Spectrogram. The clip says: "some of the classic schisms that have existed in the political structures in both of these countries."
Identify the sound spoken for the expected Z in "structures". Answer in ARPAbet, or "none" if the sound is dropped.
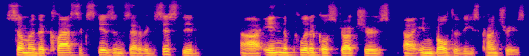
Z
